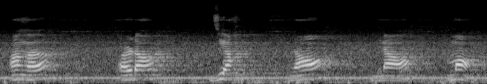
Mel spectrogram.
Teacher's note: नासिक्य व्यंजन जिनका उच्चारण मुख और नासिका से होता है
